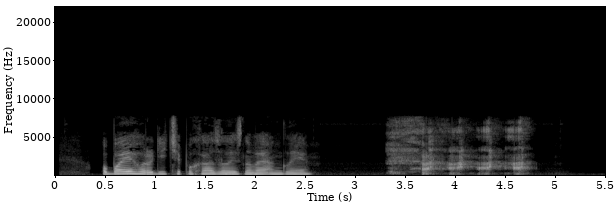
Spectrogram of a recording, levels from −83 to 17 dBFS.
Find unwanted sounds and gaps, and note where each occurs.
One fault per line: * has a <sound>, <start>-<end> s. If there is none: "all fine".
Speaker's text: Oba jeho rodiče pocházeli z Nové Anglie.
* has a laugh, 3.3-4.9 s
